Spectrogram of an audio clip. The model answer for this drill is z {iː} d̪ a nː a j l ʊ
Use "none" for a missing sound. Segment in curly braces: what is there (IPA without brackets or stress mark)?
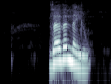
aː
